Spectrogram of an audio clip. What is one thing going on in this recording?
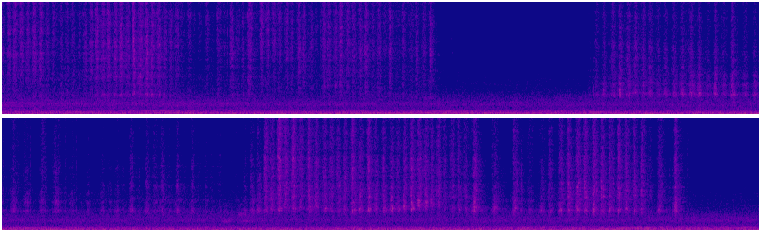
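A paintbrush scratches and brushes across canvas.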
